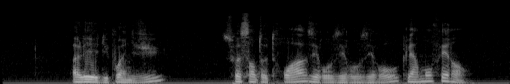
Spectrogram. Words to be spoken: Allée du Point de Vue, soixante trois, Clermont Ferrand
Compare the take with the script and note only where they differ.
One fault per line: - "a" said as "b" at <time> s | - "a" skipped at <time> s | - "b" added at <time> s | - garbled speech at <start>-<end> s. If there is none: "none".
- "zéro zéro zéro" added at 3.1 s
